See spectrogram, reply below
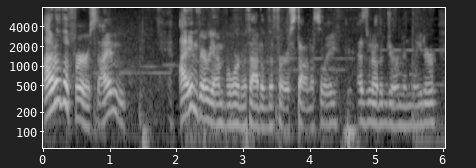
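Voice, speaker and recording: A man's voice: medium pitch, normal speed, a little mellow, husky, faint music behind. A man casually chatting on a game livestream, thinking aloud and laughing often. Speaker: game streamer.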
